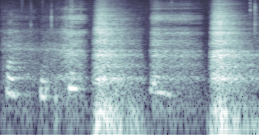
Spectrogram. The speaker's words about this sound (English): Don't breathe into the microphone.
